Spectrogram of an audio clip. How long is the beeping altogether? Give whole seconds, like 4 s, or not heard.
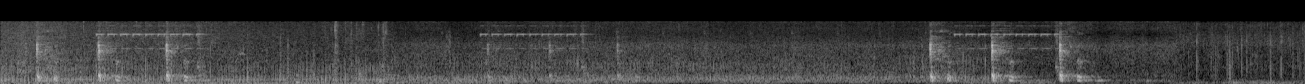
4 s.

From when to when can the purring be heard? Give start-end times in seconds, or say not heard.
0.0-10.1.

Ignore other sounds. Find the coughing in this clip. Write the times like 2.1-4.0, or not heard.
0.3-2.1, 4.8-6.4, 9.2-11.1.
